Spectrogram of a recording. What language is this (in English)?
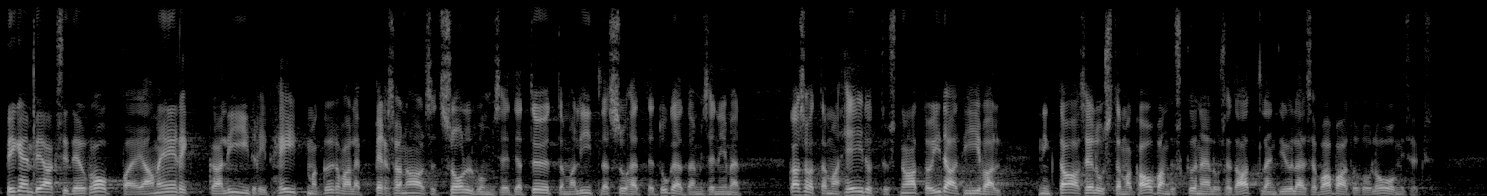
Estonian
